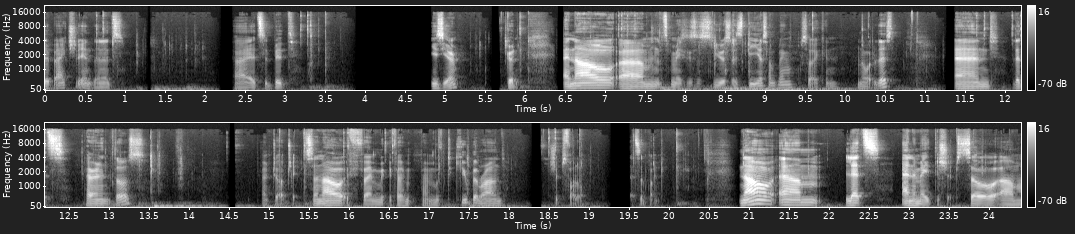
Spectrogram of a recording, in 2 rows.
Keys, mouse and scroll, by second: 1.2 s, 3.5 middle click, 7.2 click, 7.3 click, 8.5 shift+u, 11.6 shift+click, 12.1 shift+click, 13.6 ctrl+p, 15.2 middle click, 16.0 click, 16.4 click, 17.5 g, 18.9 middle click, 20.3 scroll down 3, 24.0-24.4 scroll up 1.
